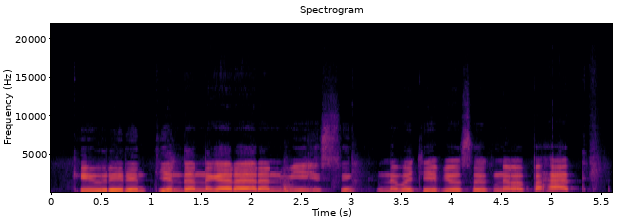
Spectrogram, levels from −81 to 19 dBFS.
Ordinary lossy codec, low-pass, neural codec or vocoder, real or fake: none; 19.8 kHz; vocoder, 44.1 kHz, 128 mel bands, Pupu-Vocoder; fake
